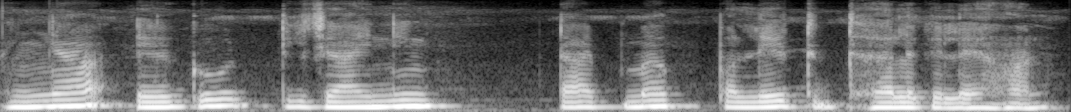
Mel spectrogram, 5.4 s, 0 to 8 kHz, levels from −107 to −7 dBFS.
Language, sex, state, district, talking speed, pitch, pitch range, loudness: Maithili, male, Bihar, Samastipur, 100 wpm, 145 Hz, 140-165 Hz, -13 LUFS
